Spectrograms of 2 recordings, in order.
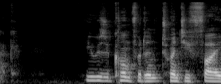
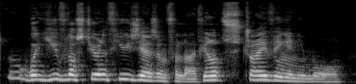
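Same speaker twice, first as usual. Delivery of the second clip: put-on higher, reproachful old lady; chiding old woman; 6 semitones higher, 3 dB louder than usual. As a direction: scold the young man gently. Old woman chides him.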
